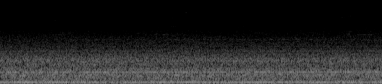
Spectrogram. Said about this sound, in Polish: Widzicie, to jest ta stacja, na którą przed chwilą przyjechałem, nie? I sobie ruszamy.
